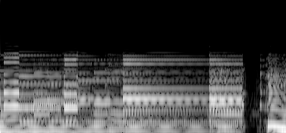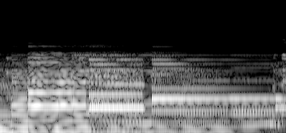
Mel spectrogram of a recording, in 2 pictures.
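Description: A dry, unprocessed electric guitar with no reverb or delay plays sustained chords and single notes loudly and up close, with one brief gap midway, alone without talk.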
